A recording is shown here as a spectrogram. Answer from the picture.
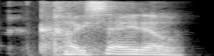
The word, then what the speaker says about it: Caicedo: Caicedo.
